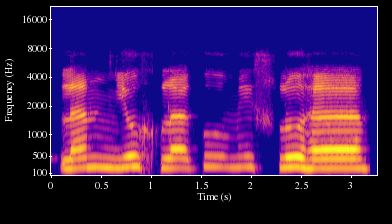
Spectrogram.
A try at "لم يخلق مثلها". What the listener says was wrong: நீட்டப்படாதே. லம் யுஹ்லகு. காஃப் நீட்டப்படுதே.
